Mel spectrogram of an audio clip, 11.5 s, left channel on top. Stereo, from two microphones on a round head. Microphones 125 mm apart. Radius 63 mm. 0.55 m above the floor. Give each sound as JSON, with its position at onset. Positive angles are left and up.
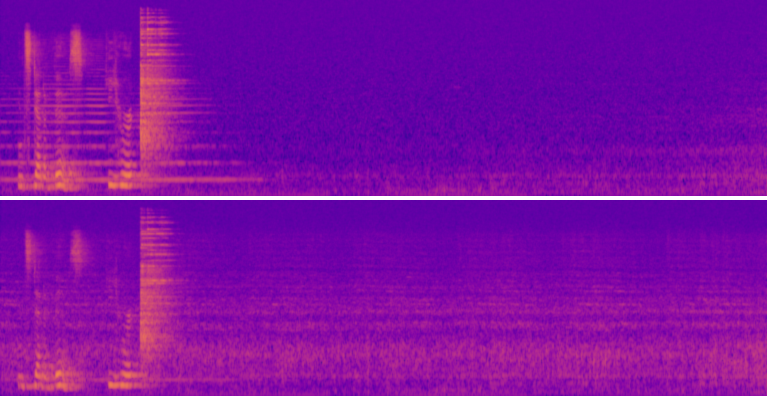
{"t": 0.3, "sound": "a woman speaking", "side_deg": 50, "distance_m": 1.0}
{"t": 2.1, "sound": "cutlery clinking", "side_deg": 65, "distance_m": 4.0}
